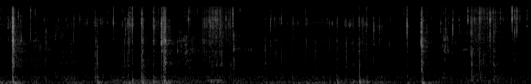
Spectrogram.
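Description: A metal blade cuts and scrapes layered shavings off a solid green soap bar with pink edges held in the hand. The result is a quiet run of dry, crisp crackles and short tearing scrapes that are bright and high with almost no low end, each snap dying away instantly.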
